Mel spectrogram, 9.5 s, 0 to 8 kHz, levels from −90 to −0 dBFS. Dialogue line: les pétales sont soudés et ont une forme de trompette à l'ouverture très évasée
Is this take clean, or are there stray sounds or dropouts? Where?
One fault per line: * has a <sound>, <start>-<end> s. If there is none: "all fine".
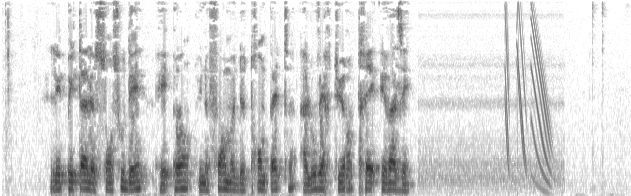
* has a chirp, 7.6-8.3 s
